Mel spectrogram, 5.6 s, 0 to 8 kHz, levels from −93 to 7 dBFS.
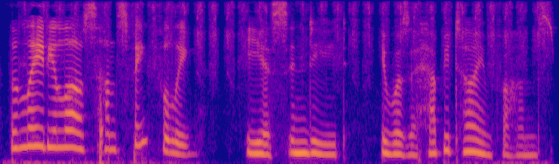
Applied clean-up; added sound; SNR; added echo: neural mask model Resemble Enhance denoiser.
